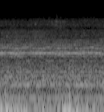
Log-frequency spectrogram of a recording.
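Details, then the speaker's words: Old ceiling fan running on high, forward, blowing down: steady thin whine over low rumble; bearings likely dry, not greased in years; dry bearing noise. "kind of Well, that's a sign of the bearing is probably dry."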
